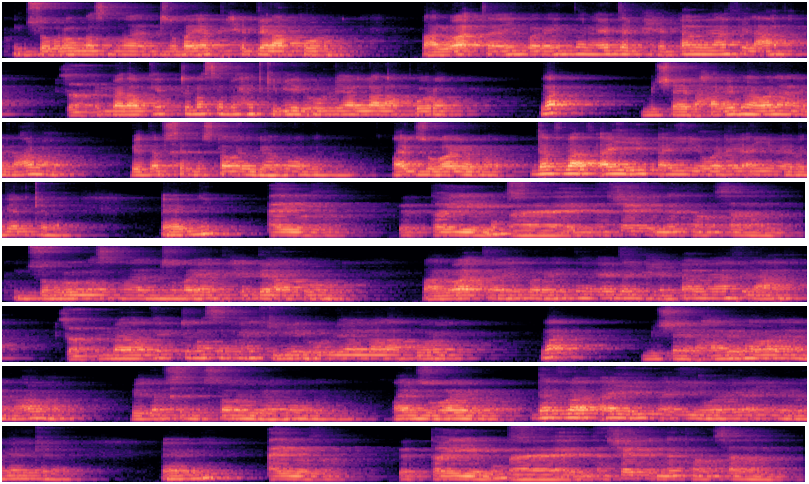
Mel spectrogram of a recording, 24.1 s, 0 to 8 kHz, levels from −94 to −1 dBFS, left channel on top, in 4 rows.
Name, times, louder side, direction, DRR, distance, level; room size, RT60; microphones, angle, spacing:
voice 1, 0.1-2.6 3.2-5.9 6.7-9.4 10.1-10.3 10.8-12.6 13.0-14.7 15.0-18.6 19.3-19.7 21.7-22.0, left 3 dB, 90° left, 3 dB, 0.4 m, -24 dB
voice 2, 20.1-20.7 21.1-23.9, equal, 30° right, -2 dB, 0.5 m, -27 dB
2.9 x 2.0 x 3.2 m, 0.91 s
head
